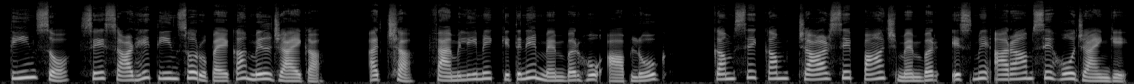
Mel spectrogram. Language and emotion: Hindi, neutral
